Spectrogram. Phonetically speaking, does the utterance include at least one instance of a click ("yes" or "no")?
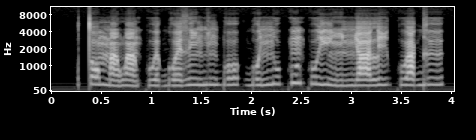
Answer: no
